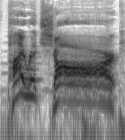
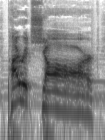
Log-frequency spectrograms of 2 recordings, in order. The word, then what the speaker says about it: Pirate Sharrrk: finish off the look pirate shark that's actually how you have to say his name because there's like three or four R's and the word shark on the back Packaging pirate shark this is awesome so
